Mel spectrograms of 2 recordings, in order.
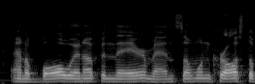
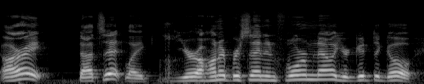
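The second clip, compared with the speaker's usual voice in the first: louder, higher announcer voice; captain announcing; 4 semitones higher, 6 dB louder than usual. Retold or imitated. Captain finishing the safety meeting, a louder announcer voice. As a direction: wrap up like a captain on a speaker. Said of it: "hear the captain being like".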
